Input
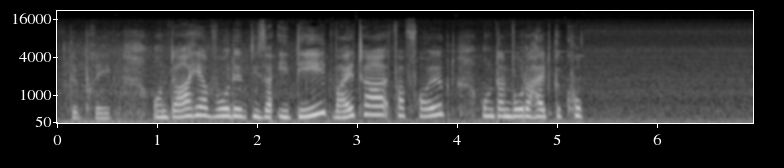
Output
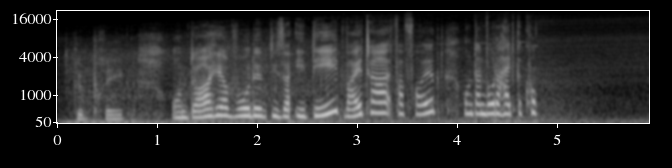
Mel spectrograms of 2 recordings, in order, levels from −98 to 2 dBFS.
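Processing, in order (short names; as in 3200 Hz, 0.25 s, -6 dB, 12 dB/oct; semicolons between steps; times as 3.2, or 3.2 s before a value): speed glide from 76% -> 159%; three-band expander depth 40%; gain -5 dB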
